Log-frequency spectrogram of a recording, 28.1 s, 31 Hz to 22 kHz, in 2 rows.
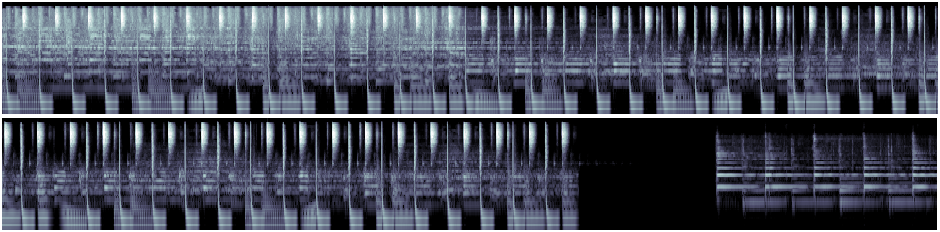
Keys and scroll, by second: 3.9 g, 17.8 g, 20.6 ctrl+z, 25.0 g.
